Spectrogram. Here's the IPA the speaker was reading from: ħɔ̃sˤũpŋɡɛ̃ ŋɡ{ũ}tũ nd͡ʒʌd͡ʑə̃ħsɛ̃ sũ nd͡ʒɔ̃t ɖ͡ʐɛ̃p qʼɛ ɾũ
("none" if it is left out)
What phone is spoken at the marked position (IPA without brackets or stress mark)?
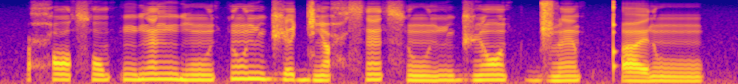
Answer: ũ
